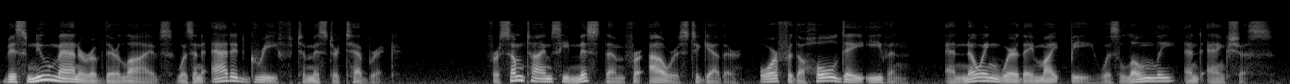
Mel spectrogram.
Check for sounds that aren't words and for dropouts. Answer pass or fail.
pass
